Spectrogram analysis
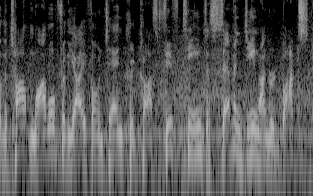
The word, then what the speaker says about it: iPhone X: the way, I learned it's not the iPhone X. You can't call it the iPhone X. It's iPhone 10.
